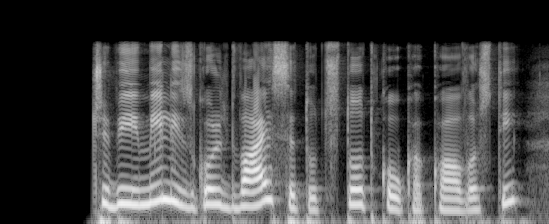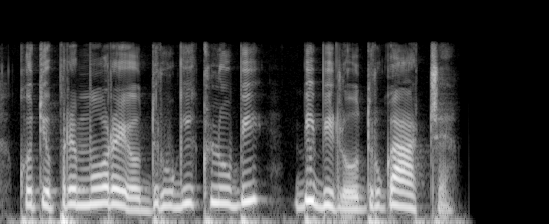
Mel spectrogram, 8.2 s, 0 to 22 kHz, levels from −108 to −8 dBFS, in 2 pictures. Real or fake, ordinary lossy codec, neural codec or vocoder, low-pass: real; none; none; 10.8 kHz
